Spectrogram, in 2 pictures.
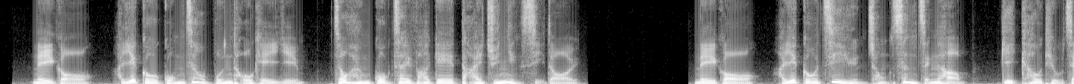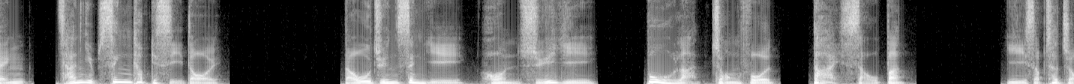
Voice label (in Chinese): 粤男 专题 企业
